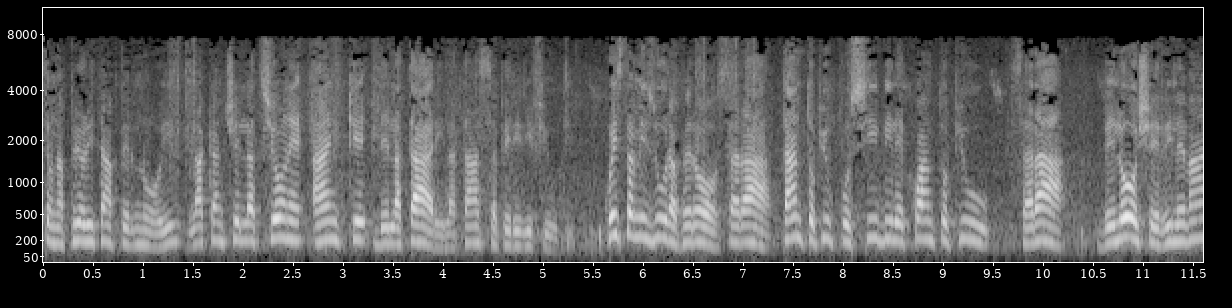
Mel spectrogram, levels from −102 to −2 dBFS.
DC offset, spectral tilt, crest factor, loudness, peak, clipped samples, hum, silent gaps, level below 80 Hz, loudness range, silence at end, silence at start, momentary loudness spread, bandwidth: under 0.1%; -5 dB/octave; 18 dB; -24 LUFS; -6 dBFS; under 0.1%; none; none; -70 dBFS; 2 LU; 0 s; 0 s; 10 LU; 8 kHz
